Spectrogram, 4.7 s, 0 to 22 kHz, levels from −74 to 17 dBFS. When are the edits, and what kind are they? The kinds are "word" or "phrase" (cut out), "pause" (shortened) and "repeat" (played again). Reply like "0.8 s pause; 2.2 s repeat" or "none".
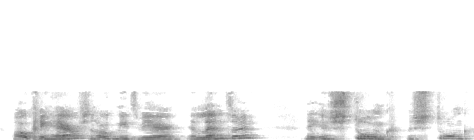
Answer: none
